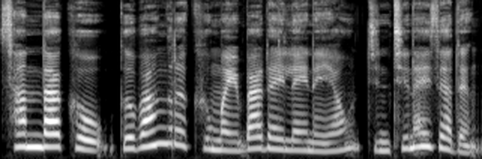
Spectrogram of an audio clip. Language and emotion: Bodo, neutral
